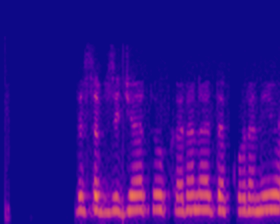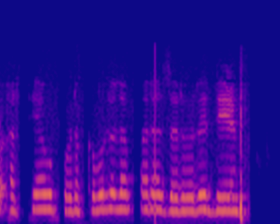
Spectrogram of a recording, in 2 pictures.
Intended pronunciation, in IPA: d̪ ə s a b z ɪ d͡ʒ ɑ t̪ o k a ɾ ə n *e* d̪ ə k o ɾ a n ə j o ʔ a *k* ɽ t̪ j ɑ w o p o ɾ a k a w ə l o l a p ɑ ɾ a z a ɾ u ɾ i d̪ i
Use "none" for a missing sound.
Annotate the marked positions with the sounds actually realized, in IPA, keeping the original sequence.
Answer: a, none

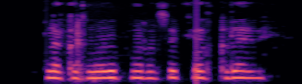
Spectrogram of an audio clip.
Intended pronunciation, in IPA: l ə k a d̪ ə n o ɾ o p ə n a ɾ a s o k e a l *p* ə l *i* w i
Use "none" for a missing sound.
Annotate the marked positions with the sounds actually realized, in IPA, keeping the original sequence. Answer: k, a

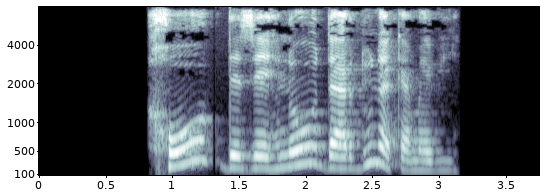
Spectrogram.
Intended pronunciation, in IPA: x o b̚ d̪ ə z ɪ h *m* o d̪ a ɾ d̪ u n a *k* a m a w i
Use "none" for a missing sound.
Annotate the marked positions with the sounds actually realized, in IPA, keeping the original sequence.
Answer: n, k

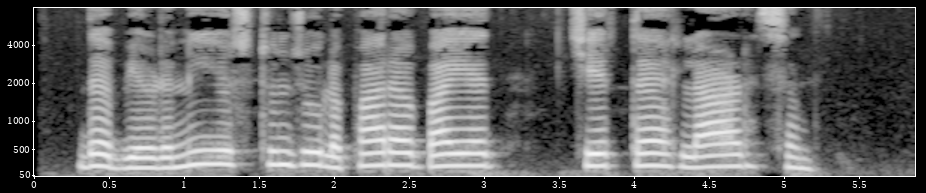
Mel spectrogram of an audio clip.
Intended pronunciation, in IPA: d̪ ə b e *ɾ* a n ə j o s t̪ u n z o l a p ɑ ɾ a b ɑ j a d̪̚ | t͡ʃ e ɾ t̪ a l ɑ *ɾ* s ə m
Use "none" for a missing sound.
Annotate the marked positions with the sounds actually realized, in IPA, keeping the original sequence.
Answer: ɽ, ɽ

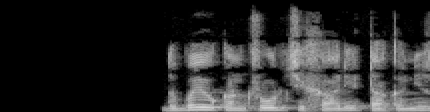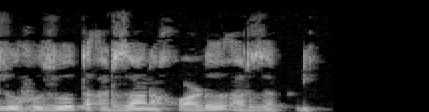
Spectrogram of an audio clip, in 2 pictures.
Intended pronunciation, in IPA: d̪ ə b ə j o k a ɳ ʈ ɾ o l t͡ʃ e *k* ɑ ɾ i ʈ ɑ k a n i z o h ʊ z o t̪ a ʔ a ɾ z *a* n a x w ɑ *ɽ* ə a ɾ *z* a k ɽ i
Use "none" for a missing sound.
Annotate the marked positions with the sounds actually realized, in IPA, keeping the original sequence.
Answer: x, ɑ, ɽ, z

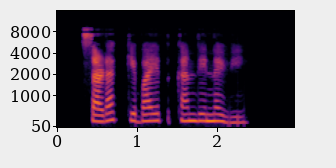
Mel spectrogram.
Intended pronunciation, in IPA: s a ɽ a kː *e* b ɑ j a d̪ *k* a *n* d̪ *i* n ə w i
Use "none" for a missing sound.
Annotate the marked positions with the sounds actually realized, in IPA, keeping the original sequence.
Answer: e, k, n, e

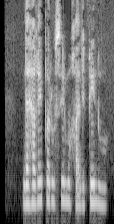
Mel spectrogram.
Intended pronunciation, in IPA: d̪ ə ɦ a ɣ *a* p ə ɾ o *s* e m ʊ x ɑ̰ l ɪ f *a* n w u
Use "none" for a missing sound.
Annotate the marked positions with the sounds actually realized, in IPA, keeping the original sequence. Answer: e, s, i

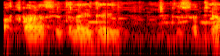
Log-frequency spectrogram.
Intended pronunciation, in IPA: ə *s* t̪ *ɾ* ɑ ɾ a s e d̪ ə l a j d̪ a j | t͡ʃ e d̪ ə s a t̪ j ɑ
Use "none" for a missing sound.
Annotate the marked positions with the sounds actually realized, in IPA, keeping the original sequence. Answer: x, ɾ

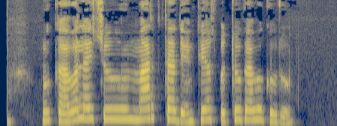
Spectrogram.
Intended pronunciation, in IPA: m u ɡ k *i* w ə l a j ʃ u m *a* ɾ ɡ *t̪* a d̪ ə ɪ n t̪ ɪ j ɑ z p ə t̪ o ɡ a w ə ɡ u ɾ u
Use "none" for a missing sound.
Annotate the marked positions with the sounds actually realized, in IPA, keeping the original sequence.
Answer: a, a, t̪

